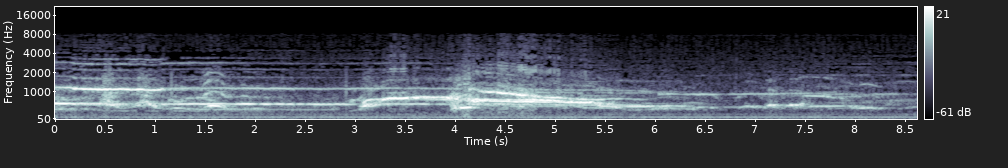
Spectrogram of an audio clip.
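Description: Several wolves howl together in long, overlapping wavering cries that rise and fall, loud, over a steady low hum, with no talking throughout, in the horror drama Night of the Wolf.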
